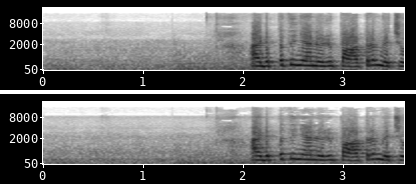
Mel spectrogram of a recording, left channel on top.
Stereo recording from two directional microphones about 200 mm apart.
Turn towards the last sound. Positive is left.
turn(degrees=30)  # may be behind; listen again after turning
